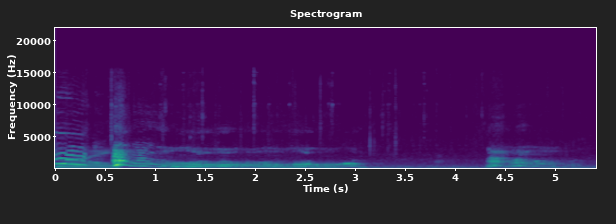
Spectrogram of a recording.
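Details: Female Siberian Husky talking back when scolded: a sharp yelp, then a long drawn-out moaning grumble lasting about two seconds, and a shorter grumbling whine later; low hum behind.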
